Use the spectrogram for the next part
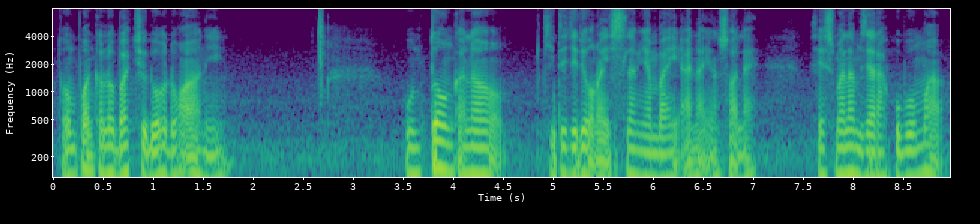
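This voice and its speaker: A man's voice: mid-range voice, flat delivery, moderate pace, vocal fry, pauses often, darkish tone, slight background noise. A man preaching a sermon to a live audience in a Malaysian Malay accent, conversational and repetitive, urging his listeners.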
